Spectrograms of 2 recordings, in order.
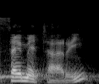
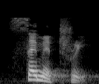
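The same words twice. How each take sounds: First: The vowel before the final 'ry' is pronounced. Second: The vowel before the final 'ry' is silent. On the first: The speaker calls it wrong. "don't say cemetery" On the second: The speaker calls it right. "The E, which is the last one, is not pronounced"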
